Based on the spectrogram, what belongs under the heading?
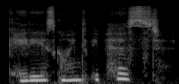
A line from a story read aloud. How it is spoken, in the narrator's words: Julia says under her breath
